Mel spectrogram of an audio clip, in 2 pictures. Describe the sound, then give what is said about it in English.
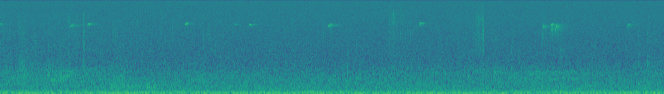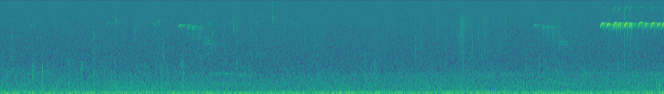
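A nuthatch calls with short, high notes scattered through a steady low outdoor rumble, mostly faint, with one sharper call right at the end. “Sounds like there's a nuthatch as well, too.”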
